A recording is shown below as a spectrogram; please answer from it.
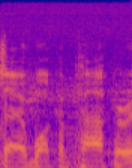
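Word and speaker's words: Whakapapa: Well, I think it's pronounced Wakapapa, isn't it? Well, actually, I think in the Maori language, the WH is pronounced F.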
